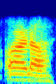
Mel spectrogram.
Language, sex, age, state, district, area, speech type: Malayalam, female, 18-30, Kerala, Kozhikode, rural, conversation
